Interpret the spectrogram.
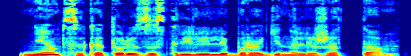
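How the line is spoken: Calm. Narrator (Russian): спокойно сказал уполномоченный

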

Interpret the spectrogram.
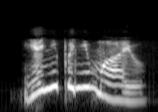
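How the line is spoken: Offended tone. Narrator (Russian): обиженно сказала Патти

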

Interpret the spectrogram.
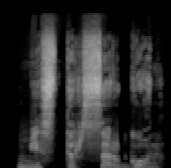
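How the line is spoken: Through clenched teeth. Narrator (Russian): стиснув зубы, процедила я

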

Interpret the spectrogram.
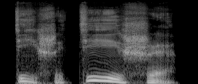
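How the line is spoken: Hissing. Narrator (Russian): Зашипели на него

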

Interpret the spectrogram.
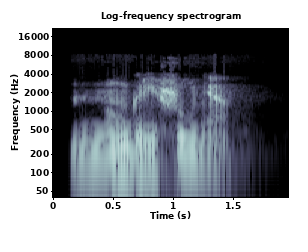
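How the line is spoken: Whisper. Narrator (Russian): шепнул Восторгов

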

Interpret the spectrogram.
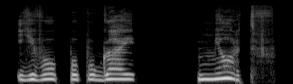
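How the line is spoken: Barely breathed, weak. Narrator (Russian): еле выдохнула бедная Аня

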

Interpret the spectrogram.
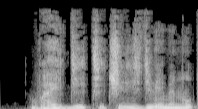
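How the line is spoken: Whisper. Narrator (Russian): шепнул ему Даффи

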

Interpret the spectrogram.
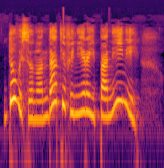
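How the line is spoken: Shouting. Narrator (Italian): urlò Michael

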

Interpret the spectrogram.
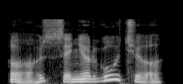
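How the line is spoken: Lady exclaiming. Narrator (Spanish): exclamó la señora

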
